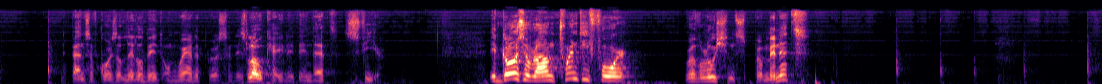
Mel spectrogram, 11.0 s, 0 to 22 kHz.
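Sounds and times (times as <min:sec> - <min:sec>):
chalk tapping on blackboard: 0:00.0 - 0:00.7, 0:08.2 - 0:11.0.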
